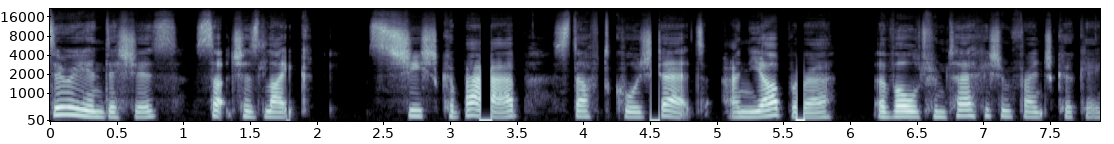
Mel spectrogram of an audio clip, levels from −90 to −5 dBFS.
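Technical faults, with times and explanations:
1.77–1.79, 3.22–3.31, 4.50–4.57 and 5.60–5.65 s, underrun with held sample: the output buffer ran dry for 21, 85, 64 and 58 ms (the first two fit 1024- and 4096-sample buffers), and the converter held its last value. The waveform shows a flat line and the spectrogram a blank vertical band. No audio is lost, so playback resumes where it stopped with only a soft edge.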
